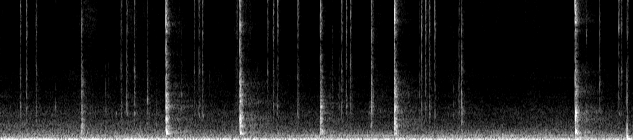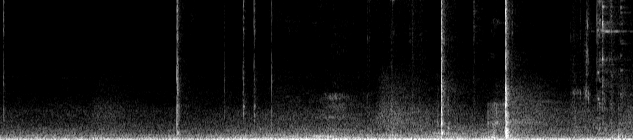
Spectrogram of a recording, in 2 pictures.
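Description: Socket ratchet on a long extension working a bolt under a car: scattered metal clicks and clinks, a few of them louder, over a steady low hum.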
